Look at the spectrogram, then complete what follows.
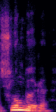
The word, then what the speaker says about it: Schlumberger: correct pronunciation would be Schlumberger it's a German name from the French German border and uh these guys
